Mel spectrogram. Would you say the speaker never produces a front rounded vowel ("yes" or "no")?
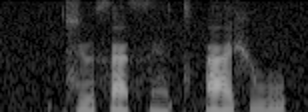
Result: no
